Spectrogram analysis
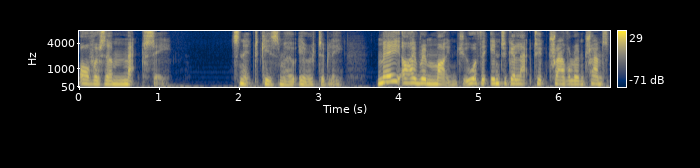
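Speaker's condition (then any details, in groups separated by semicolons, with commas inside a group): No condition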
